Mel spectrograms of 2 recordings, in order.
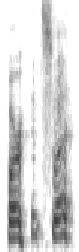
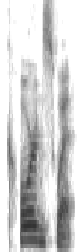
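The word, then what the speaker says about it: Corenswet: 4 David Corin sweat Corin sweat said corn sweat I think it's Corin sweat it's spelled Corin sweat I I thought you said like corn sweat I all right we're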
